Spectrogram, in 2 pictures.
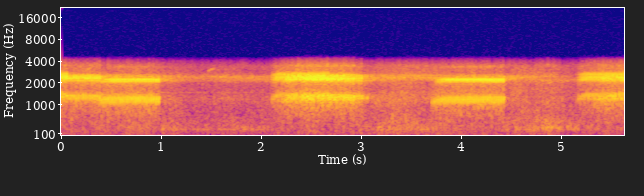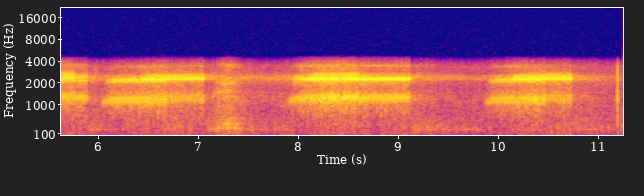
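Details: Snore-like frog croaks come in a rhythmic series, eight or so nasal buzzing bursts spaced one to two seconds apart. A brief soft thump is heard midway.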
